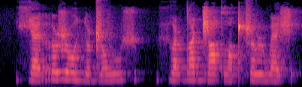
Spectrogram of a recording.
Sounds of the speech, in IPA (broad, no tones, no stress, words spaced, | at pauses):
çærɔ ʐɔʎɔɖ͡ʐɔvuʃ | çuʎdˤæ d͡ʒætˤðˤutˤʈ͡ʂuɹwæʃ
